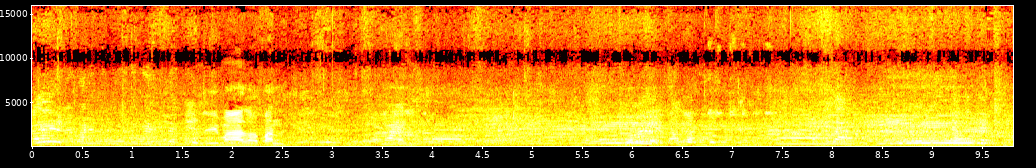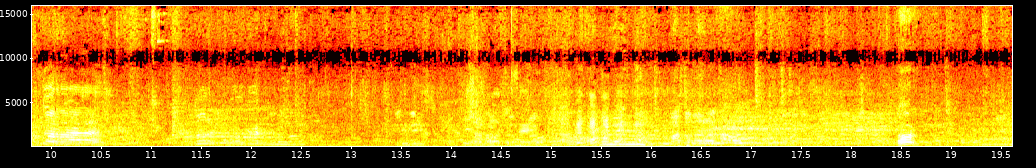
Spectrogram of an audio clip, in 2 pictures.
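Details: Several cattle in Indonesia low repeatedly in overlapping, wavering moos of middling pitch, with steady crowd chatter and voices throughout.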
